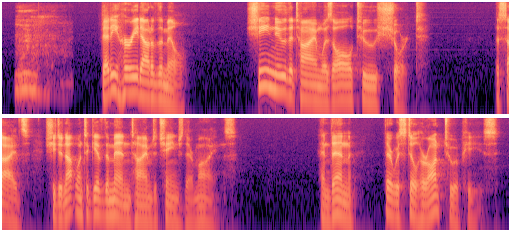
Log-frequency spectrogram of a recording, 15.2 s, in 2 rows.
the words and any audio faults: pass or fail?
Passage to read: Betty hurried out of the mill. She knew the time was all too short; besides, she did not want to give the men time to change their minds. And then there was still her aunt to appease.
fail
